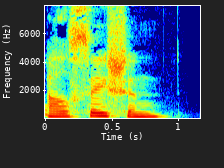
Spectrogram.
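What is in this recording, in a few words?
"alsatian", US English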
